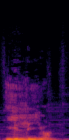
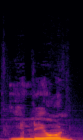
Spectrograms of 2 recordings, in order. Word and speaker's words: ilion: se corresponderá con el lyon recuerden se pronuncia ya escribe y lee jong no es correcto mencionar y león y león que se corresponden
